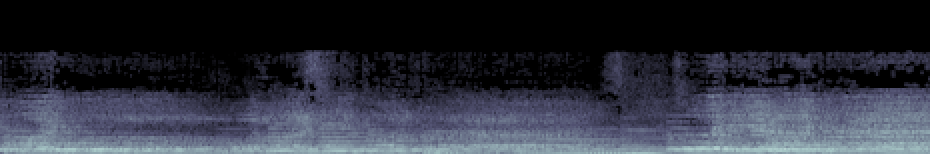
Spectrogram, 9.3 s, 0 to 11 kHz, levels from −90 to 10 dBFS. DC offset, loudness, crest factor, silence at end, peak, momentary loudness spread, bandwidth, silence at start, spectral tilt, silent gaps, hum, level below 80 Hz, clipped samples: under 0.1%; -21 LUFS; 16 dB; 0 s; -4 dBFS; 8 LU; 7.4 kHz; 0 s; -7.5 dB/octave; none; none; -52 dBFS; under 0.1%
